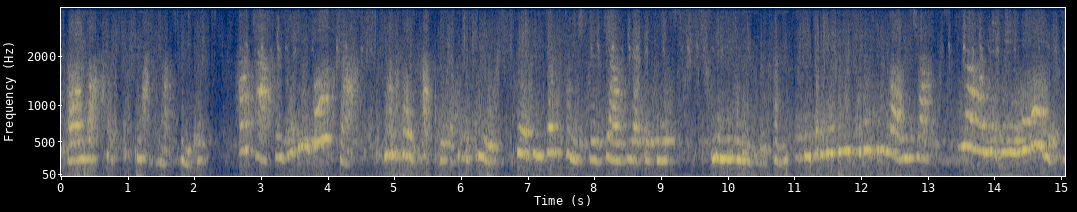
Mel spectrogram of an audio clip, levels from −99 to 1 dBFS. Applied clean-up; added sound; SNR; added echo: neural separator model SepFormer DNS4.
